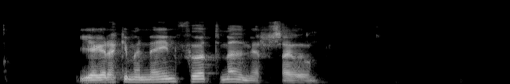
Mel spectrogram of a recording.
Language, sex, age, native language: Icelandic, male, 20-29, Icelandic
